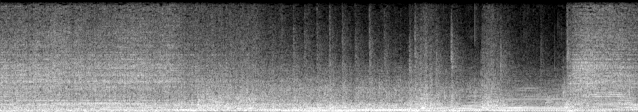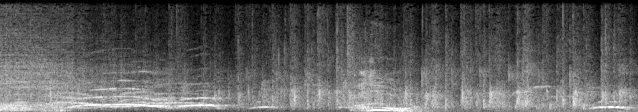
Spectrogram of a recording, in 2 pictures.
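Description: A live rock band of electric guitars and drum kit plays loudly to the end of a song, stopping about seven seconds in. The audience then whoops, yells and claps.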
